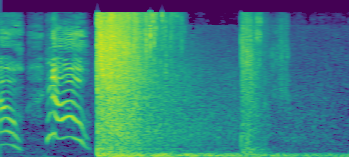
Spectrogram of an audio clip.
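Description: A gunshot rings out loudly with a booming echo.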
